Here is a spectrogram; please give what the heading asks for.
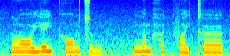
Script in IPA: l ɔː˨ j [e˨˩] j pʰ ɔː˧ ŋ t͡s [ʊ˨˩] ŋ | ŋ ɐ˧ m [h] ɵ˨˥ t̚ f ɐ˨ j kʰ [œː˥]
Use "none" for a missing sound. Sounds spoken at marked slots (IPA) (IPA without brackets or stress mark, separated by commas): e˧, ʊ˨˩, h, œː˨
